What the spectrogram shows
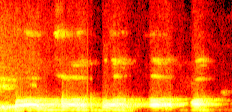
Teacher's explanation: ওষ্ঠধ্বনি অর্থাৎ প বর্গীয় যে ধ্বনি আছে, যে প, খ, ব, খ, ম, তো এইটা যে ঠোঁট যে লাগতে হবে, দুই ঠোঁট লেগে উচ্চারণ হয়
